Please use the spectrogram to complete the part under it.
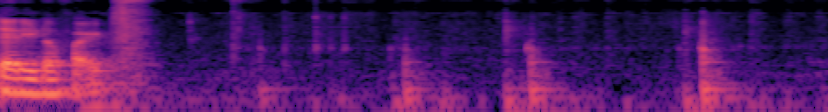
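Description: A marker squeaks and taps while writing on a whiteboard.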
